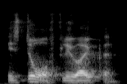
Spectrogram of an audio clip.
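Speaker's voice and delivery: ordinary delivery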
